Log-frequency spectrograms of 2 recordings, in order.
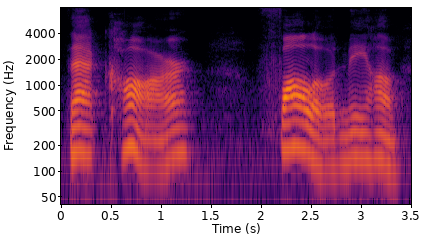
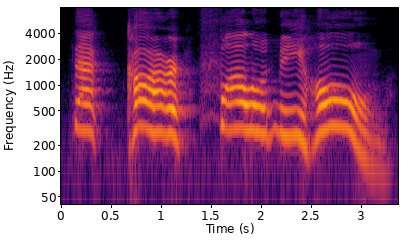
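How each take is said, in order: First: Said in the usual way. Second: High, loud, slow frightened wail; panicked cry. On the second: Acted. Scared wife crying the car followed her home. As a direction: plead as if chased home. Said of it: "she cried".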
